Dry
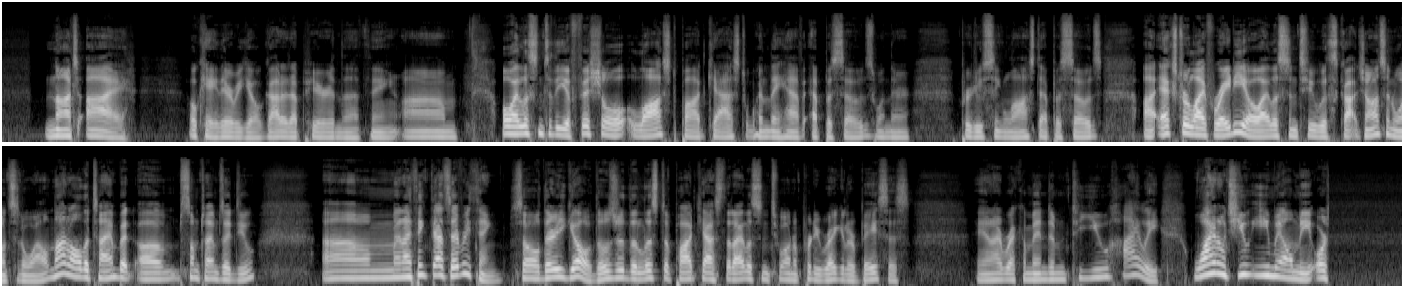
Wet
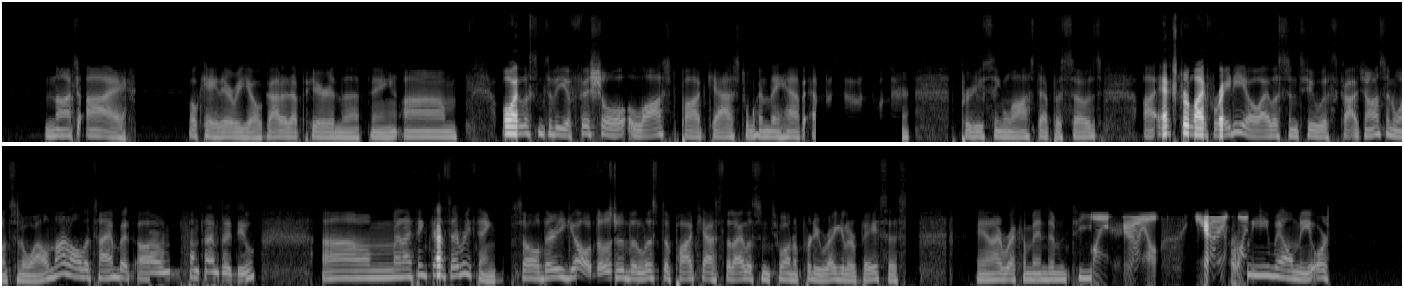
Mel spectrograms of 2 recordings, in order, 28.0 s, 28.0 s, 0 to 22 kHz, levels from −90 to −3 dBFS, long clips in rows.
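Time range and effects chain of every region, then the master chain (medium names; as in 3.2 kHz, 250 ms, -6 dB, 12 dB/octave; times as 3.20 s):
8.13–9.01 s: steep high-pass 1.2 kHz + peaking EQ 3.1 kHz -9.5 dB 0.26 oct + compression 2:1, threshold -54 dBFS
15.47–16.44 s: static phaser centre 750 Hz, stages 8 + sliding maximum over 5 samples
19.74–20.14 s: high-pass 280 Hz 24 dB/octave + tilt EQ +2.5 dB/octave
24.89–26.46 s: high-pass 310 Hz 6 dB/octave + frequency inversion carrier 3.4 kHz
whole clip: FFT filter 2.6 kHz 0 dB, 7.4 kHz -29 dB, 13 kHz -5 dB; level held to a coarse grid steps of 20 dB; trim -3.5 dB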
